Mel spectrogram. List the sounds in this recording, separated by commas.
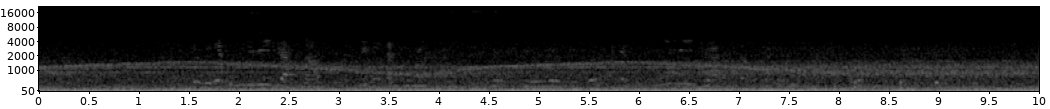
siren, person or small group talking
